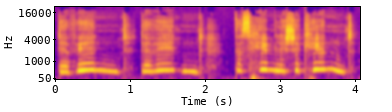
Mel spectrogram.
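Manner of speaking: high, slow, scared little voices; frightened children. A narrator's reading. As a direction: answer like timid, startled children. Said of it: "Erschrocken antworteten die Kinder".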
